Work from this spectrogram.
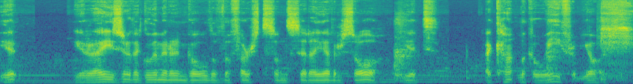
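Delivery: soft, quiet whisper murmured under the breath. Voicing Wake, who leans forward and whispers to Priya: Wake whispering. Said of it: "he whispers to you".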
